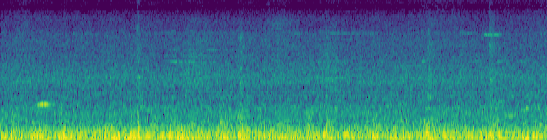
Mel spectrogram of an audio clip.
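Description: Steady low rumble of a GO Transit bilevel passenger coach in motion, heard on board as the train runs along the track.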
